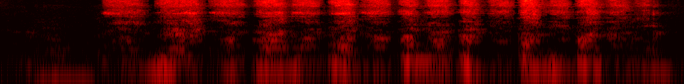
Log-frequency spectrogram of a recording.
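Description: Faint, fast scratchy rubbing, about a dozen even strokes a second, starting a moment in and lasting about a second and a half.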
